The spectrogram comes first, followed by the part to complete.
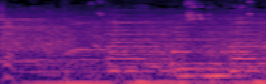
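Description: Music with a steady deep bass and sustained held tones, coming in at the start.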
